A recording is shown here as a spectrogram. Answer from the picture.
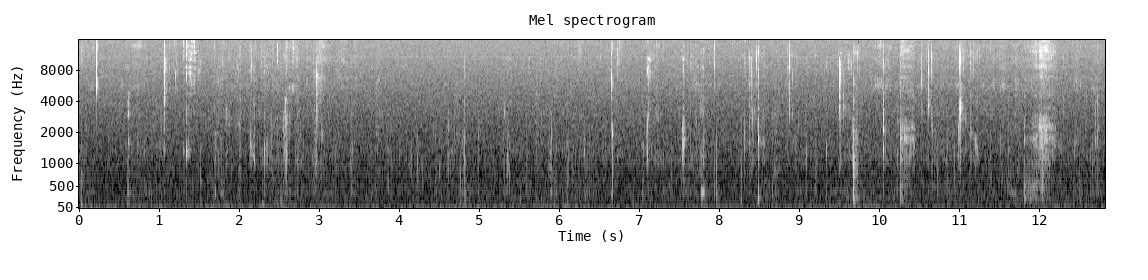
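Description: Close-up chewing of crunchy food with the mouth closed: soft, irregular crunches and mouth clicks. Near the end, a brief longer noise as a fork goes into the bowl.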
